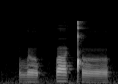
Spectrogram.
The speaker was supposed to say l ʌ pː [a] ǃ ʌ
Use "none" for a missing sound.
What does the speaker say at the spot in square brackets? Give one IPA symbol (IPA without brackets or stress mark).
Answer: a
